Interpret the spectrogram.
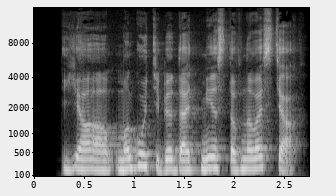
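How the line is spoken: Plain. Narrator (Russian): сказал Норман

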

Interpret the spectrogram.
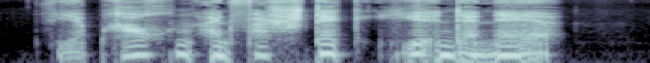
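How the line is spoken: Whispered. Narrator (German): flüsterte sie

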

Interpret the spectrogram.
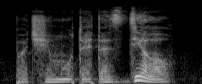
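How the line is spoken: Hissed through clenched teeth. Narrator (Russian): прошипел он, стиснув зубы

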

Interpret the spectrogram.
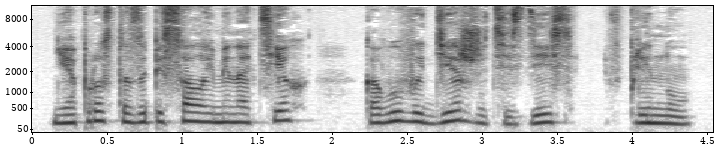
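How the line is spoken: Calm reply. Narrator (Russian): Адель спокойно ответила ему

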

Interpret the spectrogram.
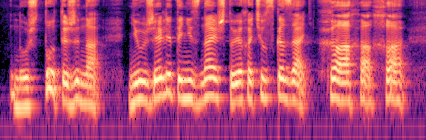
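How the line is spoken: Laughing. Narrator (Russian): Снова засмеялся доктор

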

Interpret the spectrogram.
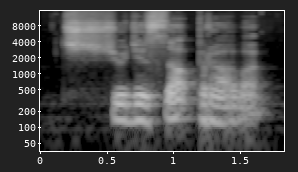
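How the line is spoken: Astonished mutter. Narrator (Russian): Доктор Джереми, вытаращив глаза, он пробормотал

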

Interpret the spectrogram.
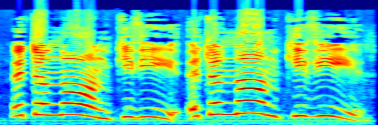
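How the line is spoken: Children's delighted shouts. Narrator (Russian): кричали некоторые дети и прыгали от восхищения

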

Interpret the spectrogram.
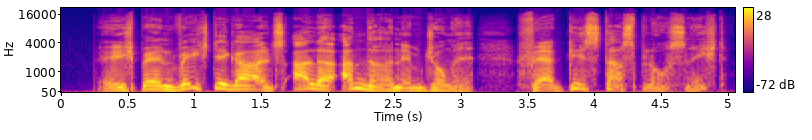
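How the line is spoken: Roared. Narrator (German): brüllte Rino

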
